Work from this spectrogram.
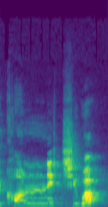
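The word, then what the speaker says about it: こんにちは: So I've added a little tip with an asterisk, and it says to emphasize the n sound. So konnichiwa. And I've got my little infographic here.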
